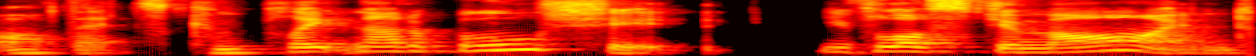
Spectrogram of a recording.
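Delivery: ordinary delivery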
